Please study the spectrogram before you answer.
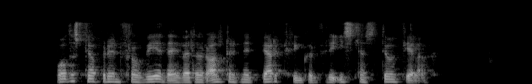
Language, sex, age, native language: Icelandic, male, 20-29, Icelandic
